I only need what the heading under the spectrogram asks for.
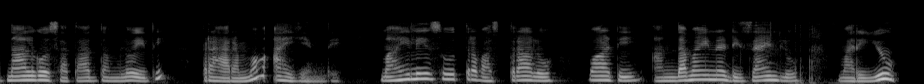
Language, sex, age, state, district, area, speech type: Telugu, female, 18-30, Andhra Pradesh, Konaseema, rural, spontaneous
